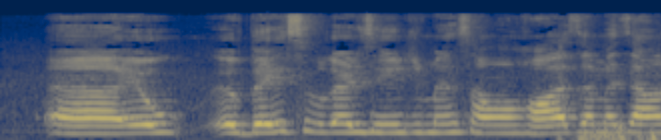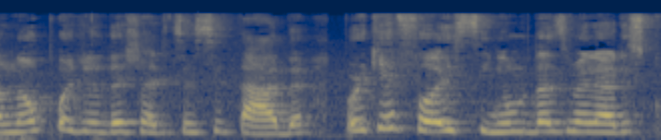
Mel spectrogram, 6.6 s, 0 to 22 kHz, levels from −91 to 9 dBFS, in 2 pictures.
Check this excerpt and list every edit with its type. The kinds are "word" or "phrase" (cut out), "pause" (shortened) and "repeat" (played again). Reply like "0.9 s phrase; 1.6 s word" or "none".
4.9 s pause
